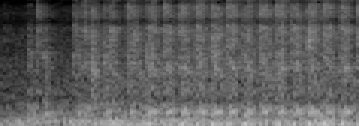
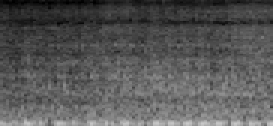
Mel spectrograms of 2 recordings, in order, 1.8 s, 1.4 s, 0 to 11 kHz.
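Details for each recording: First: Yamaha NMAX version 2 scooter at start-up, brought in by van unridden: loud, steady harsh metallic clatter like metal slapping. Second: Yamaha NMAX version 2 after repair: even, steady idle thumping with no tapping or rattle; only the tensioner replaced, plus CKP sensor and wiring done for a check-engine light.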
